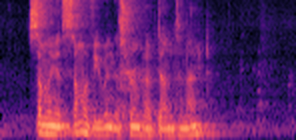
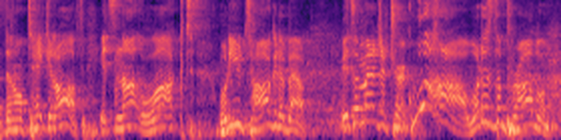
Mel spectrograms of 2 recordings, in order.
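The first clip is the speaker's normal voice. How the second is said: exasperated yell; 9 semitones higher than usual. Retold or imitated. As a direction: shout her logic down. Arguing with flight attendant.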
